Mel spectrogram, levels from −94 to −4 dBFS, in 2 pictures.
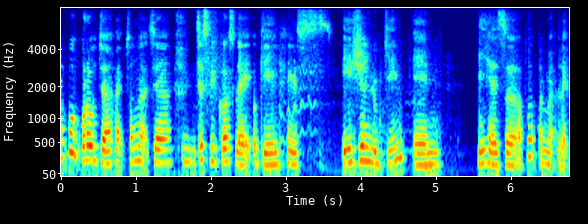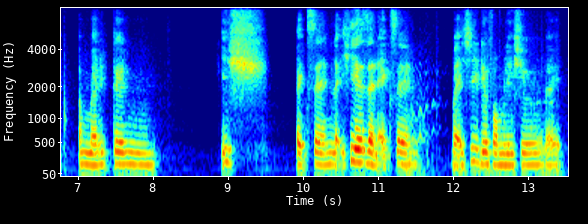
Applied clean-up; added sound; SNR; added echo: neural mask model RNNoise.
